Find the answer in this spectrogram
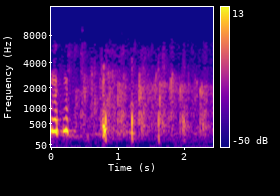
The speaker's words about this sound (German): Für den Menschengerichtshof darf man gerne klatschen.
